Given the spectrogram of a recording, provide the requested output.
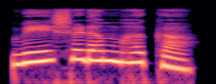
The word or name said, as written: ವೇಷಡಂಭಕ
